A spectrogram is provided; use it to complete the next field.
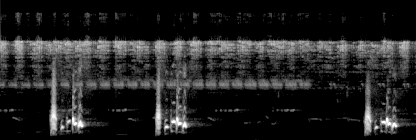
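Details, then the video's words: Sooty-headed bulbul singing steadily as a lure to call in and provoke wild bulbuls; three quick phrases of a sharp note followed by chattering, bubbly whistles, the last after a longer pause, over near silence. "suara pikat KUTILANG GACOR /kutilang suara keras,membuat kutilang liar EMOSI"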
